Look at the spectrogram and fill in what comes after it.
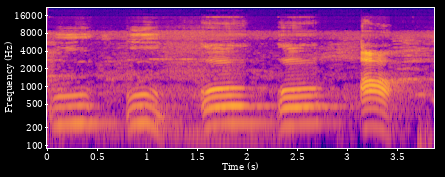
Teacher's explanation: बोलते समय जीभ का पिछला भाग काम में आता है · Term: पश्च स्वर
